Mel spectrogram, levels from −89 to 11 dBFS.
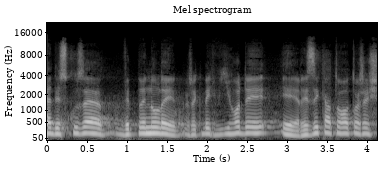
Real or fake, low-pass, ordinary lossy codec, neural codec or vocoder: fake; 14.4 kHz; MP3, 64 kbps; autoencoder, 48 kHz, 32 numbers a frame, DAC-VAE, trained on Japanese speech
